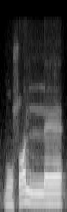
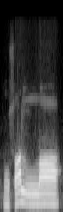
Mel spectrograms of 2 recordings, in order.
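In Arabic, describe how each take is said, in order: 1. اللام مرققة والحركة الأخيرة ممالة. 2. اللام مفخمة والحركة الأخيرة مفتوحة. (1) "يرقق اللام، وفي هذه الحالة لابد من تقليل ذات الياء" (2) "الوجه الأول هو تغليظ، اللام ... وعليه فتح ذات الياء"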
